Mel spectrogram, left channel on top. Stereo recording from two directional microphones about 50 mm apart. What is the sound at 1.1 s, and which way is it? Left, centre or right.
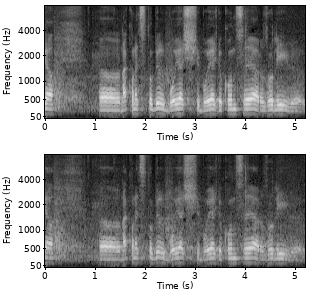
Speech, left.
